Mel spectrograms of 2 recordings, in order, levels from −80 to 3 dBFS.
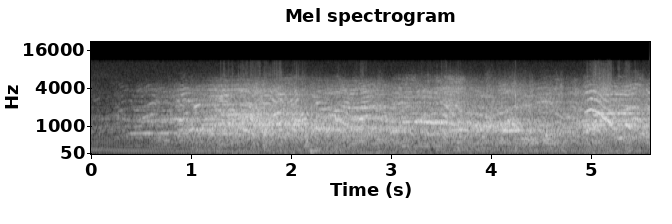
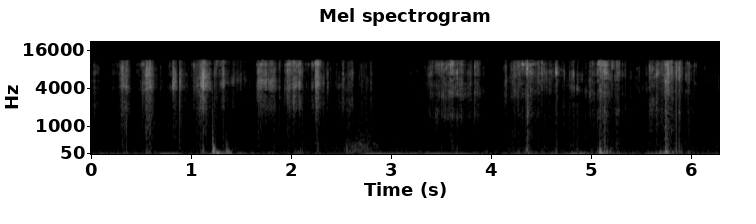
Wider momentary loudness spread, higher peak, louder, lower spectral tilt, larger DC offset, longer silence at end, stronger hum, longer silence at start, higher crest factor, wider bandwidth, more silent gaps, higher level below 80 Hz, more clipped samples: second, 9 LU vs 15 LU; first, -2 dBFS vs -6 dBFS; first, -11 LUFS vs -37 LUFS; first, -1.5 dB/octave vs 1.5 dB/octave; first, 0.2% vs under 0.1%; second, 0 s vs 0.2 s; first, 60 Hz at -45 dBFS vs none; about the same, 0 s vs 0 s; second, 12 dB vs 36 dB; about the same, 11.5 kHz vs 11.5 kHz; neither; first, -48 dBFS vs -64 dBFS; neither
